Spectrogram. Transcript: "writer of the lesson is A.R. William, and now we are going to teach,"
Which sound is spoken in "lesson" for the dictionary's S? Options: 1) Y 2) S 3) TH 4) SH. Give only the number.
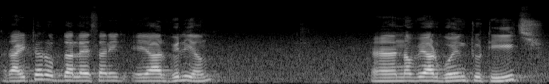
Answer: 2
